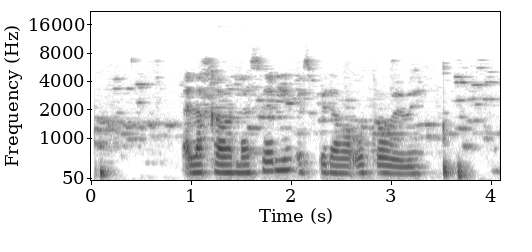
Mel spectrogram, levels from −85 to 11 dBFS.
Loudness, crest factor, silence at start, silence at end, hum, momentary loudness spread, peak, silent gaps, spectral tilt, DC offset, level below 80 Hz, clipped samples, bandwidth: -24 LUFS; 20 dB; 0.05 s; 0 s; none; 14 LU; -6 dBFS; none; -5.5 dB/octave; under 0.1%; -58 dBFS; under 0.1%; 7.6 kHz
